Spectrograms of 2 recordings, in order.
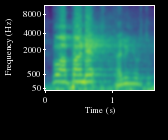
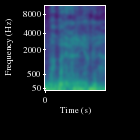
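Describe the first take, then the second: First: Loud, pressing declaration; loud preacher's declaration; forceful preaching. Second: Hushed, breathy whisper with stress on കൊടുക്കല; secret-sharing whisper. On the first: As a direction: push it out to the crowd. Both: Acted. Same phrase loud then whispered.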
